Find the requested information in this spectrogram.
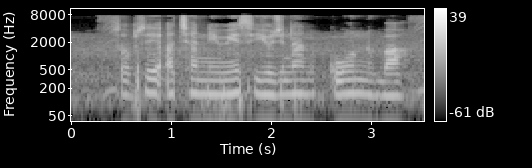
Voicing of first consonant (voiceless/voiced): voiceless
